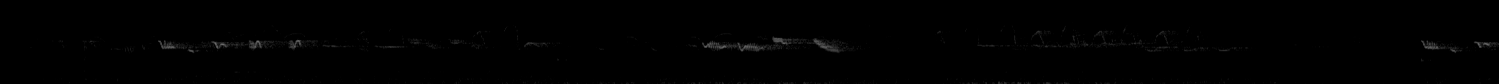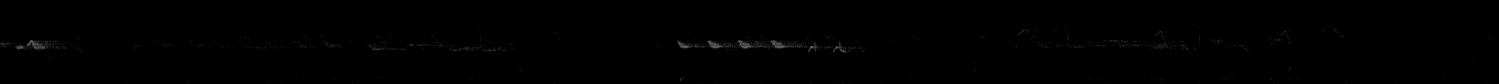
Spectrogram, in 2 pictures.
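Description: A songbird singing in short phrases of quick, high chirps and trills, a phrase every several seconds, over a faint steady hum.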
